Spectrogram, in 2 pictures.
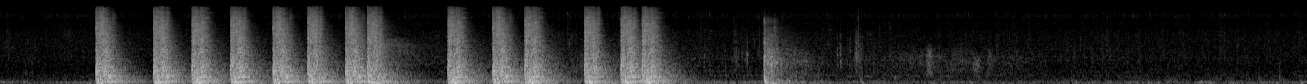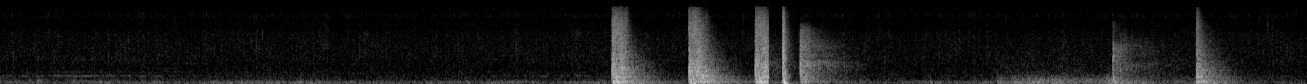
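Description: A rifle fires a rapid series of loud single shots.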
